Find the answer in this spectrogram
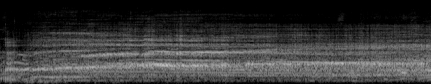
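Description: Llama's alarm call: one long, high call held for about four seconds, its pitch falling slightly as it goes.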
